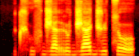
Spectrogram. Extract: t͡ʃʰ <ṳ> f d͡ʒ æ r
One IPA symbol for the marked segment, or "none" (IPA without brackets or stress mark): ṳ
